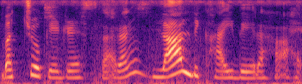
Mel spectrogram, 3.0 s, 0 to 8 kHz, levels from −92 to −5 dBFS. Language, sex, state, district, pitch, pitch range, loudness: Hindi, female, Jharkhand, Palamu, 260 Hz, 235-320 Hz, -21 LUFS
